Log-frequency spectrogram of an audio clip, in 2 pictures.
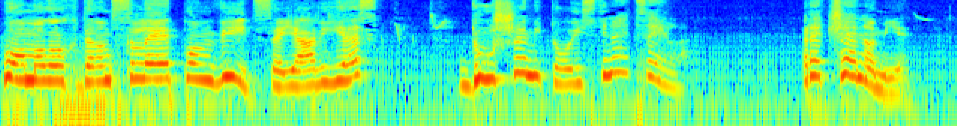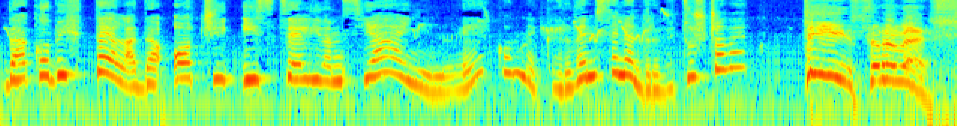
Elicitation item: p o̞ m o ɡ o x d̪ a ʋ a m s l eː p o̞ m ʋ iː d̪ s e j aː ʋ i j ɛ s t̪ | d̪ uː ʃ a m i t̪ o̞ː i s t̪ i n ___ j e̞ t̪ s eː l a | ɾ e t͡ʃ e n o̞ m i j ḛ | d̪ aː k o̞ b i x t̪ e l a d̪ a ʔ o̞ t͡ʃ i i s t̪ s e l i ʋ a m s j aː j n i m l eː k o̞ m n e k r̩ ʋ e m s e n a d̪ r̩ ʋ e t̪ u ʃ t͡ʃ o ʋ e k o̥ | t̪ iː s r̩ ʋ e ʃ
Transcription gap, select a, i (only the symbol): a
